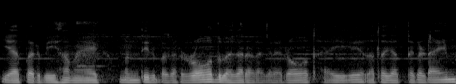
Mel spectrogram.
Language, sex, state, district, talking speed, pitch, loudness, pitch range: Hindi, male, Jharkhand, Jamtara, 235 wpm, 100 Hz, -35 LUFS, 95-105 Hz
